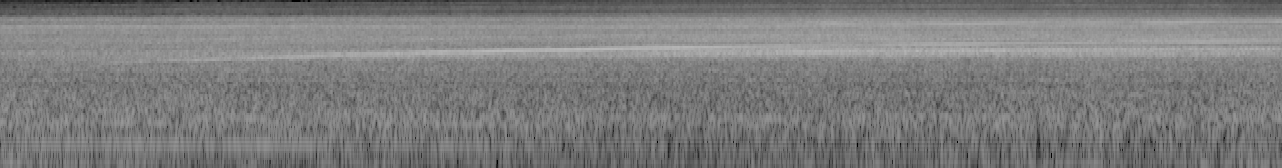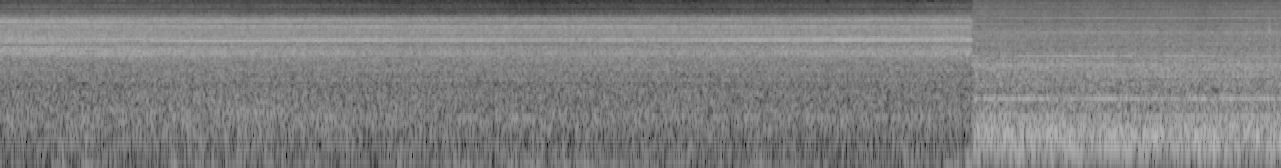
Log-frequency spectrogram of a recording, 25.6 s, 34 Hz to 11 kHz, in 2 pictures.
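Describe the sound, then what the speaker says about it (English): Engine 2 of an MD-80 jetliner spools up in Microsoft Flight Simulator, a faint steady whine rising gradually in pitch over many seconds before a louder rumble cuts in at the end. "We're ready to start engine 2."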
